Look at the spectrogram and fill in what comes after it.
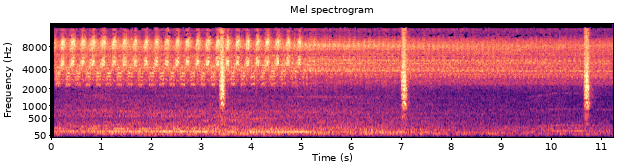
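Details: Deer giving a warning call to alert others to danger: three short, sharp, breathy blasts about three and a half seconds apart, set against a steady high insect buzz and a faint low hum.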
